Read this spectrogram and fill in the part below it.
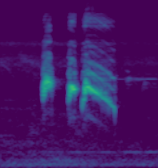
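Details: Three-part phrase from a female red-whiskered bulbul singing in the morning to rouse males: two short notes, then a longer whistle sliding downward, with quiet surroundings.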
